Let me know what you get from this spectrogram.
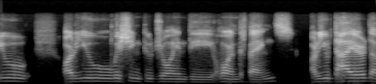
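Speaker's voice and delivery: put-on Russian accent. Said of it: "Is this what you want me to speak like".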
